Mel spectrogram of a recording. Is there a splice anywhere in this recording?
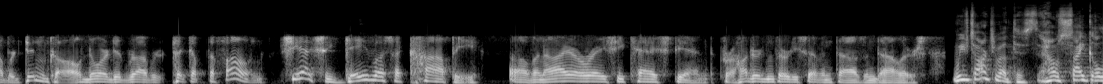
yes; 2 cuts; at 2.7 s, 9.3 s

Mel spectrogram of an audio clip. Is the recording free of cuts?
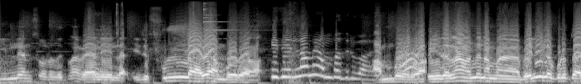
no; 1 cut; at 4.3 s

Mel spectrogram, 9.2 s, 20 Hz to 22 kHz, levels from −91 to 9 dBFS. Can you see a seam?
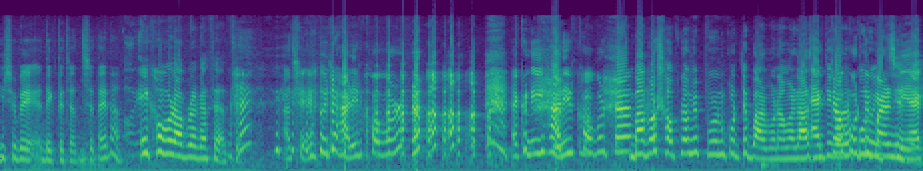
no; 0 cuts

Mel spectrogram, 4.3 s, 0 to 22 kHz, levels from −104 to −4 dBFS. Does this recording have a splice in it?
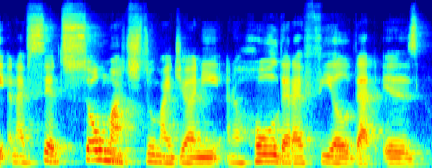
no; 0 cuts

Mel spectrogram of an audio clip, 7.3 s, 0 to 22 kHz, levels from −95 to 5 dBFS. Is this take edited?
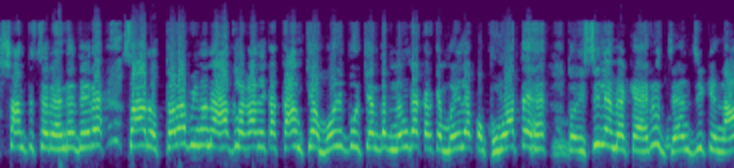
yes; 1 cut; at 5.5 s

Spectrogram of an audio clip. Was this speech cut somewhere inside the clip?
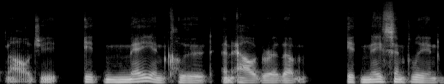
yes; 1 cut; at 2.1 s

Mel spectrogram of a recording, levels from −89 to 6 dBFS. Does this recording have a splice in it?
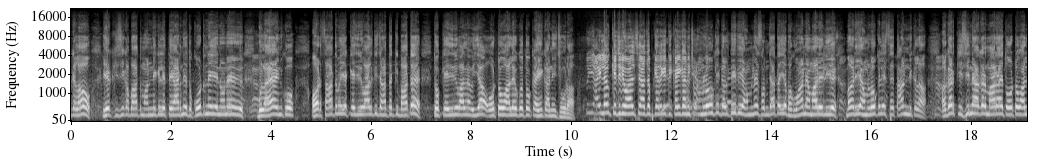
no; 0 cuts

